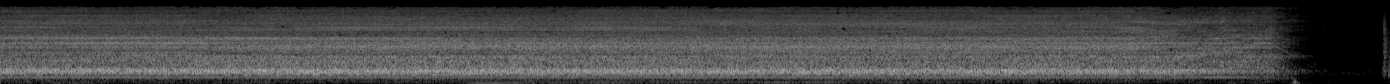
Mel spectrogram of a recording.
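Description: A heat gun blows with a loud, steady whoosh, then cuts off.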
